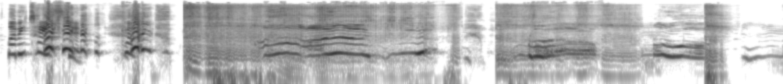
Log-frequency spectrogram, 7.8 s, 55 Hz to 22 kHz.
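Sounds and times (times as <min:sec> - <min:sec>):
speech: 0:00.2 - 0:00.5
drawn-out wavering fart noises: 0:01.8 - 0:07.4.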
